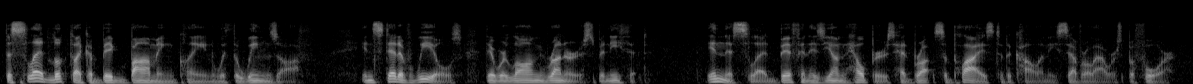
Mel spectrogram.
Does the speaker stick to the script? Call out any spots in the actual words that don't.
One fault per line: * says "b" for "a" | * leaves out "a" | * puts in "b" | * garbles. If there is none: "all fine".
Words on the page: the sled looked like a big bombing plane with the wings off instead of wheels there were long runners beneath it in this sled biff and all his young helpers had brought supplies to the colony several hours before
* leaves out "all"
